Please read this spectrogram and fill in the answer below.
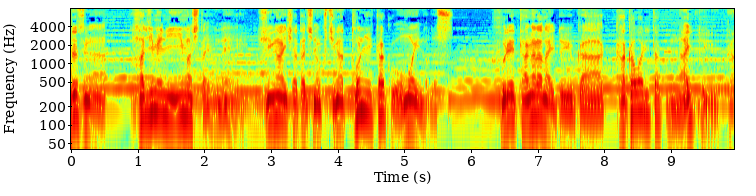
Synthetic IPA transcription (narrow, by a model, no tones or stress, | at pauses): d̪e̞sɨŋa | haʑime̞ɲ̟iːmaɕi̥t̪ajo̞̰ne̞̰ | ɕiŋaiɕat̪at͡ɕino̞kɯ̟̥t͡ɕiɡat̪o̞ɲ̟ikakɯ̟omo̞ino̞̰d̪e̞sɨ̥ | ɸɯ̟ɾe̞t̪aŋaɾanait̪o̞jɯ̟ːkakʰakaβaɾʲit̪akɯ̟na̰it̪o̞̰jɯ̟̰ːka̰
